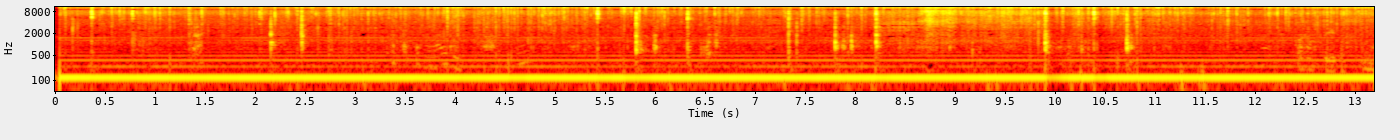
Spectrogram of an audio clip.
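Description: Triangle japchae dumplings sizzling steadily as they pan-fry in oil in a nonstick pan, with occasional sharp clicks and pops. A steady low hum runs underneath.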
